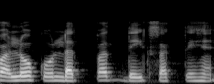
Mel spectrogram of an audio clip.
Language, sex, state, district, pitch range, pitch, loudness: Hindi, female, Uttar Pradesh, Muzaffarnagar, 165-190 Hz, 170 Hz, -19 LUFS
